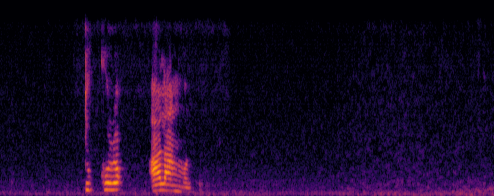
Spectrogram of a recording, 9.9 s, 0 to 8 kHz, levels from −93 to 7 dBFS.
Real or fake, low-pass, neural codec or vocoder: fake; 7.2 kHz; vocoder, 22.05 kHz, 80 mel bands, WaveNeXt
